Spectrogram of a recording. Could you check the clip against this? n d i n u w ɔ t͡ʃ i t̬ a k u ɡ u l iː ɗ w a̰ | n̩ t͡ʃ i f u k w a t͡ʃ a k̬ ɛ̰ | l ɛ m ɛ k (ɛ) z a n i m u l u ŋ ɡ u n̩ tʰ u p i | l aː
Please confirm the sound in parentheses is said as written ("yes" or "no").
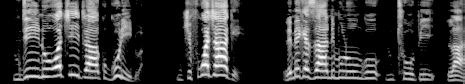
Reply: yes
